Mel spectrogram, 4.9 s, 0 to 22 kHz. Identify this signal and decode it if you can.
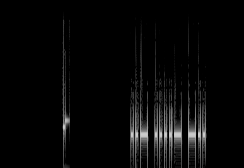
Morse code, heard as a keyed tone, about 25 wpm, 700 Hz. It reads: U4D
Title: All Cut Numbers - 3-Digit 25wpm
